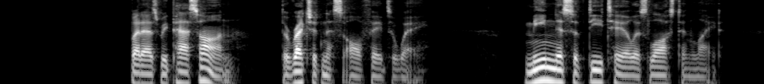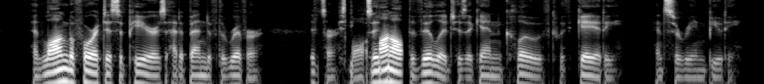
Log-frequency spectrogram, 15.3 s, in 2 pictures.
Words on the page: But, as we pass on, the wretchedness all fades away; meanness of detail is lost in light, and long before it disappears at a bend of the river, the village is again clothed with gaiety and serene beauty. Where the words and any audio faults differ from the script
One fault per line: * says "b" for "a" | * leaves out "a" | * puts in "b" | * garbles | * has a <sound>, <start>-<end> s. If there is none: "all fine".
* garbles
